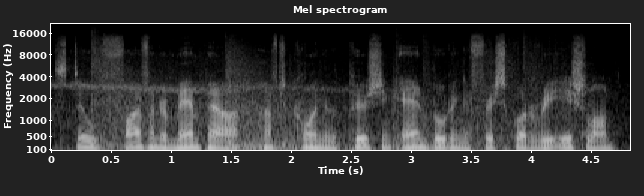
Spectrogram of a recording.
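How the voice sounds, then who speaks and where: A man's voice: medium pitch, fairly even intonation, brisk, over music. A man giving live play-by-play commentary on a strategy game in clipped, fragmentary running remarks. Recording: loud game gunfire and explosions behind. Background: video game artillery, gunfire and vehicle sounds.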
